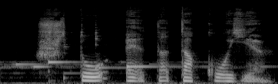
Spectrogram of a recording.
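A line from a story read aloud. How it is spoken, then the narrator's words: Quiet, nearly flat. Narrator (Russian): Тихо, почти безэмоционально повторил вопрос креативный директор рекламного агентства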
